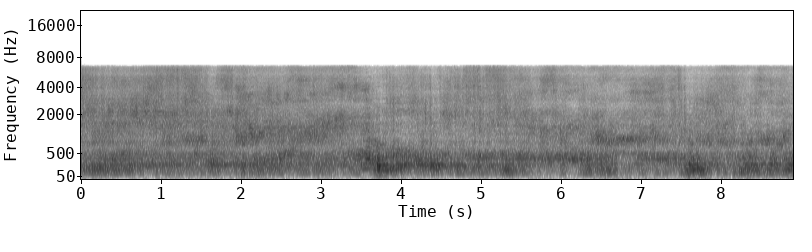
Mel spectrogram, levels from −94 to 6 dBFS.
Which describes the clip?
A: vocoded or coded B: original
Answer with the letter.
A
